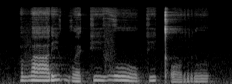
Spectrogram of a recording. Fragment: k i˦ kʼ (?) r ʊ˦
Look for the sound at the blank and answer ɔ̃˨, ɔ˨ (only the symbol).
ɔ˨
